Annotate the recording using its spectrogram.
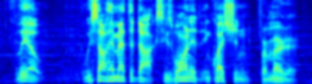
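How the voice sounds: With ordinary pitch variation, this is a natural reading voice.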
